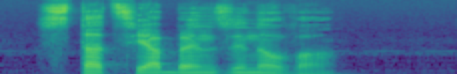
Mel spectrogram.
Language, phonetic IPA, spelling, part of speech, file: Polish, [ˈstat͡sʲja ˌbɛ̃w̃zɨ̃ˈnɔva], stacja benzynowa, noun, Pl-stacja benzynowa.ogg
